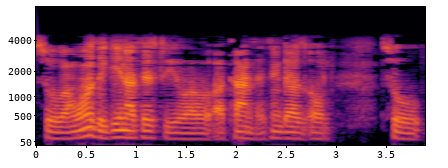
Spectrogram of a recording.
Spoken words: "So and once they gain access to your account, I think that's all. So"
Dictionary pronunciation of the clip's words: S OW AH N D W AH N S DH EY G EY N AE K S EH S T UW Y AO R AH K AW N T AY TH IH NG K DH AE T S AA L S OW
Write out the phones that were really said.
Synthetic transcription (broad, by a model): S OW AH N W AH N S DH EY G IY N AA K S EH S T UW Y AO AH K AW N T AY TH IH NG K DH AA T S AA L S OW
